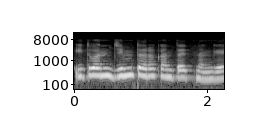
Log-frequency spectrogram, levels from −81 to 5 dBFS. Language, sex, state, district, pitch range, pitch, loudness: Kannada, female, Karnataka, Shimoga, 200-245 Hz, 225 Hz, -15 LUFS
